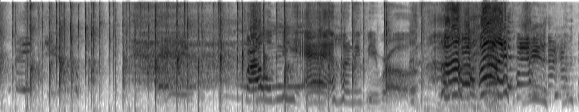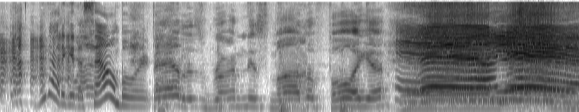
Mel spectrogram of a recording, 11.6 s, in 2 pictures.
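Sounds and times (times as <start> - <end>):
audience clapping: 0.0 - 5.2
laughter: 4.1 - 7.4
speech: 6.3 - 11.5.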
